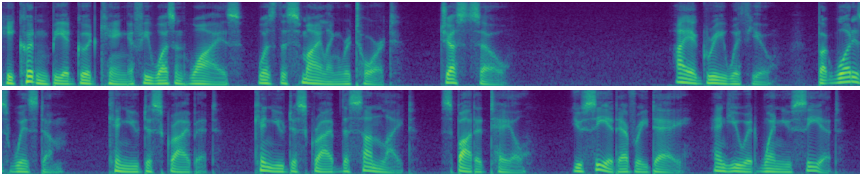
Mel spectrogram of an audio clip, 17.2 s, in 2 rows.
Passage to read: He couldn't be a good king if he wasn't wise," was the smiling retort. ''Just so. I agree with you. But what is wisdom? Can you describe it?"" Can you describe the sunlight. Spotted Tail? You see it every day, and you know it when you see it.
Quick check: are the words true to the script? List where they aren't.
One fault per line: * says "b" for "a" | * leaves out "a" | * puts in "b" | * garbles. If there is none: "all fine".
* leaves out "know"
